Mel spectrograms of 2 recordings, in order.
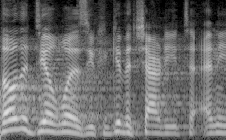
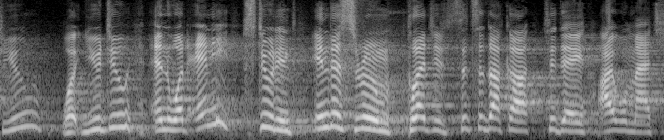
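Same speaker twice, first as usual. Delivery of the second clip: higher, slower grand announcement; bold pledge; 8 semitones higher, slower than usual. Retold or imitated. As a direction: declare the match proudly. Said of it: "Rosie turns to him and says".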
